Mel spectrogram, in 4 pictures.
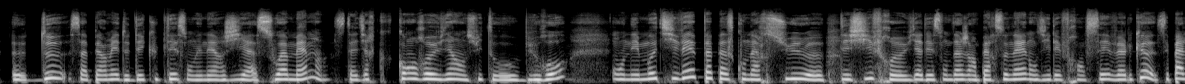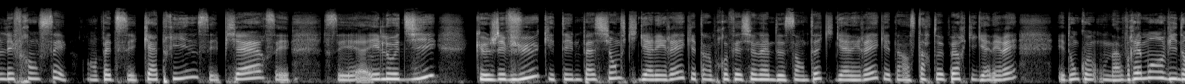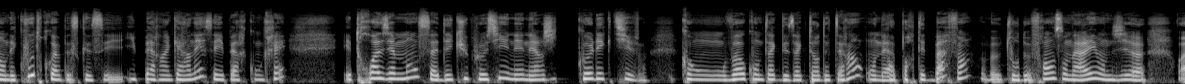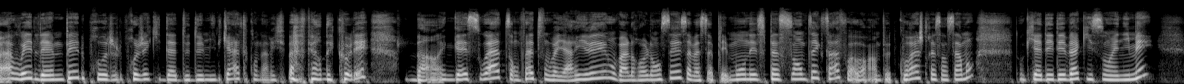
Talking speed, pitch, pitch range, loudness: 225 wpm, 230 Hz, 215-255 Hz, -17 LUFS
